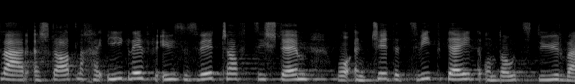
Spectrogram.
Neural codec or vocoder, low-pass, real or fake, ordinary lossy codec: codec, 44.1 kHz, 7.8 kbps, Pupu-Codec; 7.2 kHz; fake; none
